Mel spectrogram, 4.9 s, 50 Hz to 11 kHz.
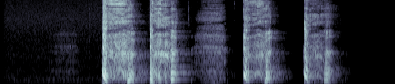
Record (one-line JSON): {"three_cough_length": "4.9 s", "three_cough_amplitude": 32768, "three_cough_signal_mean_std_ratio": 0.36, "survey_phase": "beta (2021-08-13 to 2022-03-07)", "age": "65+", "gender": "Male", "wearing_mask": "No", "symptom_cough_any": true, "symptom_shortness_of_breath": true, "symptom_fatigue": true, "symptom_headache": true, "symptom_onset": "8 days", "smoker_status": "Never smoked", "respiratory_condition_asthma": false, "respiratory_condition_other": false, "recruitment_source": "REACT", "submission_delay": "1 day", "covid_test_result": "Negative", "covid_test_method": "RT-qPCR"}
